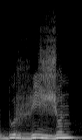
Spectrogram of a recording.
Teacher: پہلے دال کو اپنے را سے ملانا ہے مضبوطی کے ساتھ. تشدید والے حرف جو ہیں وہ مضبوطی سے ملائے جاتے ہیں. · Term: ڈبل تشدید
